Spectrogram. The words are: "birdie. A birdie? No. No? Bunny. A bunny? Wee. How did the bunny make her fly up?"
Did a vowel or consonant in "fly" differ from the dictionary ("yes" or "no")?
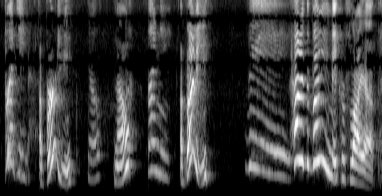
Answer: no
